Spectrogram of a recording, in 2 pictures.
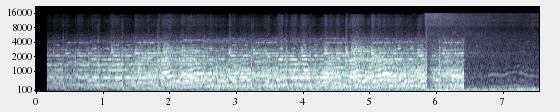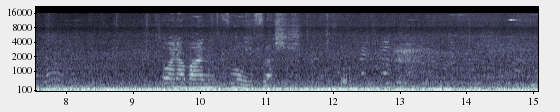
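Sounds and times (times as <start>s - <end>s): car engine rumble from inside cabin: 6.0s - 15.0s.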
